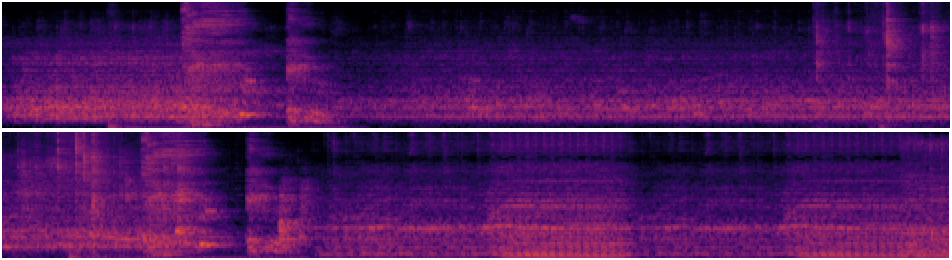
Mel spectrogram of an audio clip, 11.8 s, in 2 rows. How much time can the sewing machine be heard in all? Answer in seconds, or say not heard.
12 s.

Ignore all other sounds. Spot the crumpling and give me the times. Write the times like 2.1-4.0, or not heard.
5.0-7.1.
